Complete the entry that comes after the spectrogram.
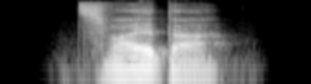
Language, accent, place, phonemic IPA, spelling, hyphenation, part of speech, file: German, Germany, Berlin, /ˈt͡svaɪ̯tɐ/, Zweiter, Zwei‧ter, noun, De-Zweiter.ogg
- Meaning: 1. runner-up (male or of unspecified gender) 2. inflection of Zweite: strong genitive/dative singular 3. inflection of Zweite: strong genitive plural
